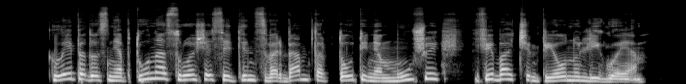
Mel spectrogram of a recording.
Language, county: Lithuanian, Panevėžys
